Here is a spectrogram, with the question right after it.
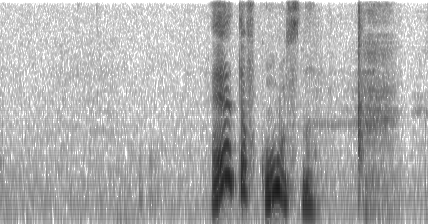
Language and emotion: Russian, positive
